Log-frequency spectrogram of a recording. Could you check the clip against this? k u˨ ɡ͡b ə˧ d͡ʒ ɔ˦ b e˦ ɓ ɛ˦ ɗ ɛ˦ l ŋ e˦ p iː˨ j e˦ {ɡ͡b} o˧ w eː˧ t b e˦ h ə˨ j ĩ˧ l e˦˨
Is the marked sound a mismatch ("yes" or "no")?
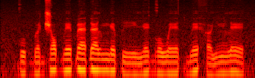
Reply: yes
